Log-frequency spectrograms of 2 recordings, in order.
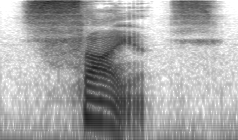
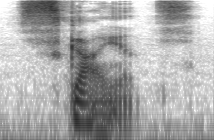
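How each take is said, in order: First: The word begins with a plain S sound. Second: The word begins with an SK sound. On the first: The speaker calls it right. "we don't pronounce the C. We say science" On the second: The speaker calls it wrong. "not science"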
